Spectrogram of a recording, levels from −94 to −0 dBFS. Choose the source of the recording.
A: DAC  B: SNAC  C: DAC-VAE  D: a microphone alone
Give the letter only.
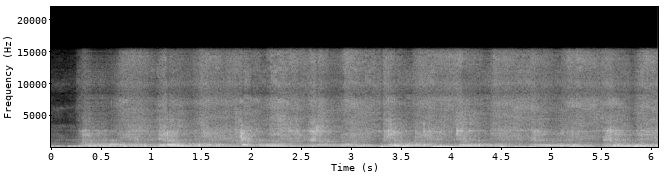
B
